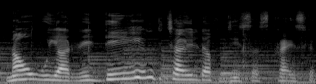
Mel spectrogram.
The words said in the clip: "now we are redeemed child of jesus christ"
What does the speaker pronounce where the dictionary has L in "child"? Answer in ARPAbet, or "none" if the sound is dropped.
L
